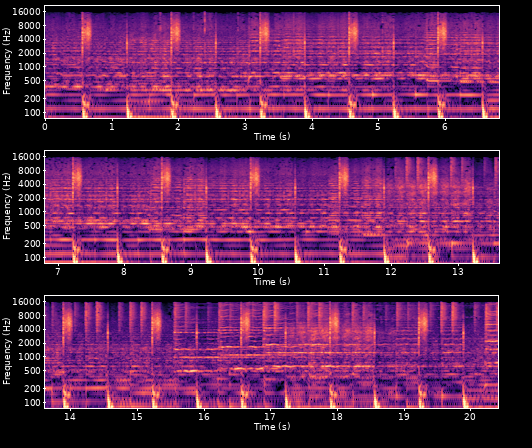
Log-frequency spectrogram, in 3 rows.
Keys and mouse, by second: 0.9 middle click, 1.4 click, 1.7 middle click, 2.1 middle click, 2.3 g, 2.6 z, 3.1 drag, 3.3 middle click, 5.6 middle click, 6.0 middle click, 8.8 ctrl+z, 9.6 middle click, 10.1 click, 11.5 click, 13.1 click, 13.3 middle click, 15.2 click, 16.8-17.4 middle drag, 17.7 g, 17.9 z, 19.1 click, 19.3 middle click.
